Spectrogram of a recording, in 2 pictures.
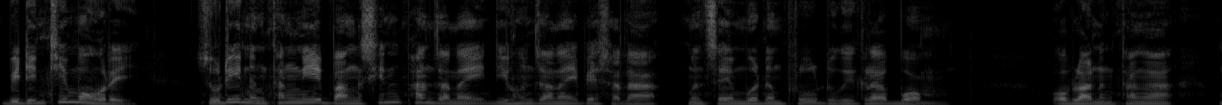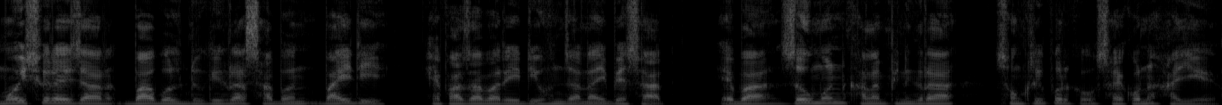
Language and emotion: Bodo, neutral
